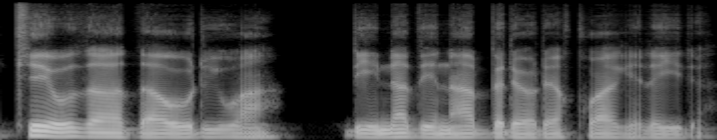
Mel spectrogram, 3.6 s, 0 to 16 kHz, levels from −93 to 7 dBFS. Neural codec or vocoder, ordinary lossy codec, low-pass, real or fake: autoencoder, 48 kHz, 32 numbers a frame, DAC-VAE, trained on Japanese speech; none; 14.4 kHz; fake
